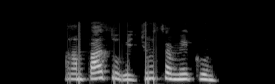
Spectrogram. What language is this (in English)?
Santiago del Estero Quichua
